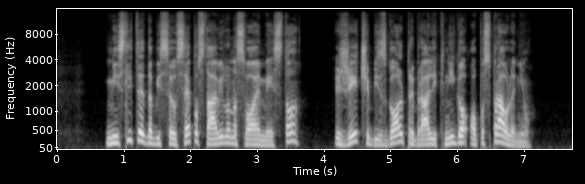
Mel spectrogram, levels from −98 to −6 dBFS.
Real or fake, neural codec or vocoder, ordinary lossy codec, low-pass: fake; vocoder, 44.1 kHz, 128 mel bands, Pupu-Vocoder; AAC, 96 kbps; 14.4 kHz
